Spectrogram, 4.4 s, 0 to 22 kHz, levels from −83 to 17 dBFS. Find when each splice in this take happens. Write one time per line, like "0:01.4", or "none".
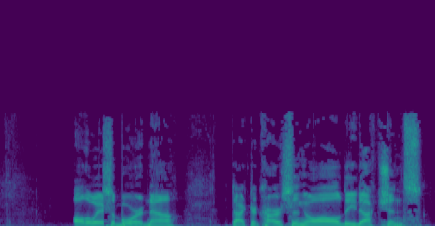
0:01.0
0:03.0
